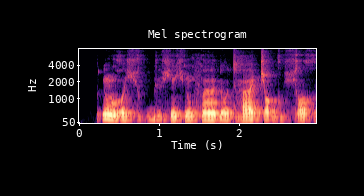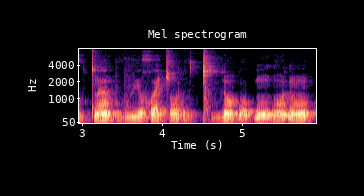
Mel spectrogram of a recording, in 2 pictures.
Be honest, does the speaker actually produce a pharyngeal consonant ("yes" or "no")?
no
